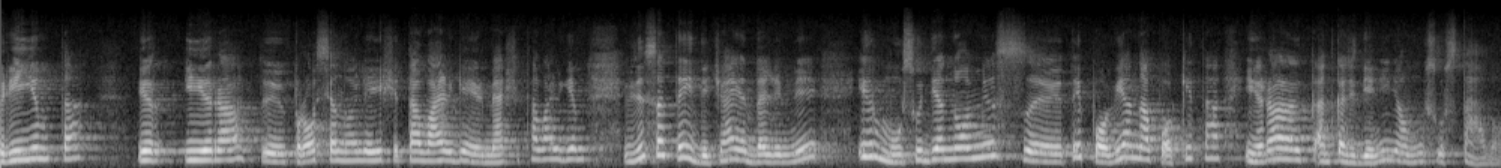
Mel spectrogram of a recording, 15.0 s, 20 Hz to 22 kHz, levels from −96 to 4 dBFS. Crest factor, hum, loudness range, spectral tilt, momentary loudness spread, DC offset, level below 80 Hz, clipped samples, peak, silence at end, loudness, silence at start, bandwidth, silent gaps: 18 dB; none; 2 LU; -6.5 dB/octave; 11 LU; under 0.1%; -72 dBFS; under 0.1%; -2 dBFS; 0 s; -21 LUFS; 0 s; 10.5 kHz; none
